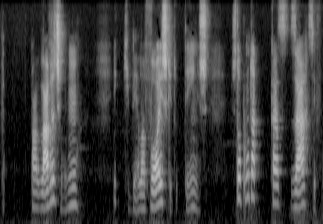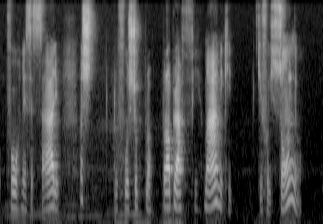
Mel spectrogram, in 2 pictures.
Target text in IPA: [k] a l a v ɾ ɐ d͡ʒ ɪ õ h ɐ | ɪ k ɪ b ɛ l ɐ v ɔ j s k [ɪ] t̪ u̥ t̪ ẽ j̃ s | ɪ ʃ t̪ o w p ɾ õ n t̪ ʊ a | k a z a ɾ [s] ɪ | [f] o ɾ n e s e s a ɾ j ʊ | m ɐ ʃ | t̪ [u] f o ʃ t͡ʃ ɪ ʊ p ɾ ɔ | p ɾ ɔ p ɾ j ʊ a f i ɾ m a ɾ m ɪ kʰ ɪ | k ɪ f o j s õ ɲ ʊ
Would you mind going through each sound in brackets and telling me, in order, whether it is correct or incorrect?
incorrect, correct, correct, correct, correct

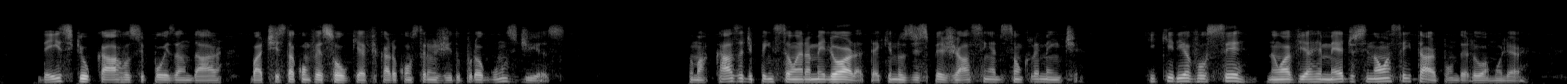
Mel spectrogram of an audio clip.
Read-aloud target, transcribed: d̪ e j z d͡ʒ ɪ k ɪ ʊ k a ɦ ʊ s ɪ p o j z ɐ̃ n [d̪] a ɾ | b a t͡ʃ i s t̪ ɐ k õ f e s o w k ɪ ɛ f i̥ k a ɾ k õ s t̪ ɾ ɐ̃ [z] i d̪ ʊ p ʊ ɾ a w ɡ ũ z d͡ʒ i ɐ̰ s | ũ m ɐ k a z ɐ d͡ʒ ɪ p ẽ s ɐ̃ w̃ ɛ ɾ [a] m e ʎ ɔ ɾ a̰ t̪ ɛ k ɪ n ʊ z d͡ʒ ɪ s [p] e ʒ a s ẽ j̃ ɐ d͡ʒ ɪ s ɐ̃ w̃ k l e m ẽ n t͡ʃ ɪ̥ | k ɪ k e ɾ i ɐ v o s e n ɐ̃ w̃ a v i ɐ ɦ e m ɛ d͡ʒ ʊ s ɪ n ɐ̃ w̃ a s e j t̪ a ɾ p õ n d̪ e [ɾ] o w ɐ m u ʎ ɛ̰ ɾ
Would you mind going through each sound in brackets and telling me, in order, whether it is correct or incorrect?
correct, incorrect, incorrect, correct, correct

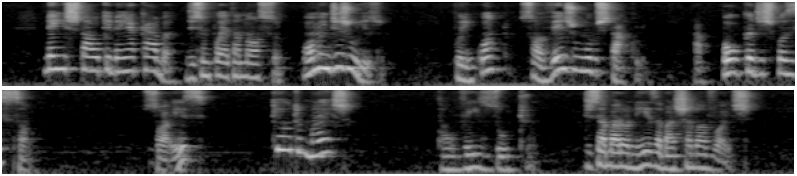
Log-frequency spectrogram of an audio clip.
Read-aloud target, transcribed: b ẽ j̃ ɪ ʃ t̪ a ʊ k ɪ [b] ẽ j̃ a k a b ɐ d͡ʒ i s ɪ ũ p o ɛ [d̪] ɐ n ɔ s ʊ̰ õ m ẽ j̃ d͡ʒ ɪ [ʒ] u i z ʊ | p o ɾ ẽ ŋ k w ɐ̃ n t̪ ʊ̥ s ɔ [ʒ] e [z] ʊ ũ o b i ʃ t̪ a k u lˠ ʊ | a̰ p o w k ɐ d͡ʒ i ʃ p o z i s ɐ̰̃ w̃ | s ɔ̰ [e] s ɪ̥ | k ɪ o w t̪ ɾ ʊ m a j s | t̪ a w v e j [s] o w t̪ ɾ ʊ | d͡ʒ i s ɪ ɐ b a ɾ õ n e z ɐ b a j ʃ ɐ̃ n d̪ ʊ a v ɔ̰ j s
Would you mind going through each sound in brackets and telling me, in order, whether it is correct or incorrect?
correct, incorrect, correct, incorrect, incorrect, correct, incorrect

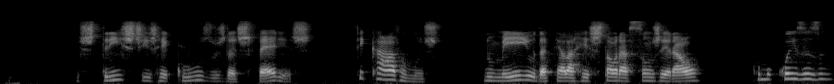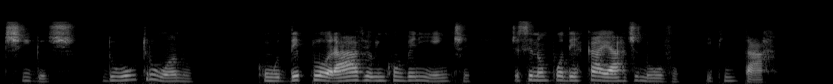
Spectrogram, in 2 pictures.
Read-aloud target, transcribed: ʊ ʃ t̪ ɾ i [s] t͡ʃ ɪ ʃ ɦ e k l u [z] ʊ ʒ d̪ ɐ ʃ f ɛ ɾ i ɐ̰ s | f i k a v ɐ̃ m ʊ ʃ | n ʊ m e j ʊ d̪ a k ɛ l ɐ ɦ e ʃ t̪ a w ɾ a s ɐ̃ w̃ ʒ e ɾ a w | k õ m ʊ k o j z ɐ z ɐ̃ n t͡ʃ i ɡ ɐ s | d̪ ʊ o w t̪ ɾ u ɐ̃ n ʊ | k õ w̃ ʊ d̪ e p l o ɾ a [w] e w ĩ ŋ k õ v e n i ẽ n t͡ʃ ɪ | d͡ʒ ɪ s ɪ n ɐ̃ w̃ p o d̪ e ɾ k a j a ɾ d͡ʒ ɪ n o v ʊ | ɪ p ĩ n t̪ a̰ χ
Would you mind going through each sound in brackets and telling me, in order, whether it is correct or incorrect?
incorrect, correct, incorrect

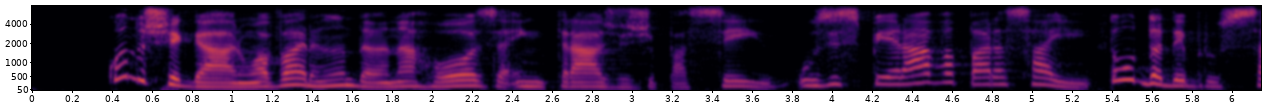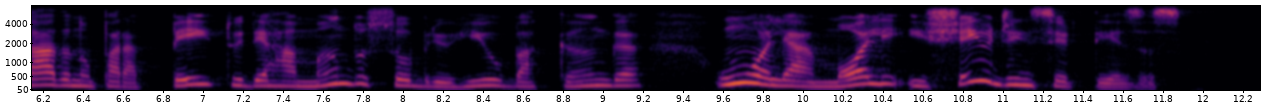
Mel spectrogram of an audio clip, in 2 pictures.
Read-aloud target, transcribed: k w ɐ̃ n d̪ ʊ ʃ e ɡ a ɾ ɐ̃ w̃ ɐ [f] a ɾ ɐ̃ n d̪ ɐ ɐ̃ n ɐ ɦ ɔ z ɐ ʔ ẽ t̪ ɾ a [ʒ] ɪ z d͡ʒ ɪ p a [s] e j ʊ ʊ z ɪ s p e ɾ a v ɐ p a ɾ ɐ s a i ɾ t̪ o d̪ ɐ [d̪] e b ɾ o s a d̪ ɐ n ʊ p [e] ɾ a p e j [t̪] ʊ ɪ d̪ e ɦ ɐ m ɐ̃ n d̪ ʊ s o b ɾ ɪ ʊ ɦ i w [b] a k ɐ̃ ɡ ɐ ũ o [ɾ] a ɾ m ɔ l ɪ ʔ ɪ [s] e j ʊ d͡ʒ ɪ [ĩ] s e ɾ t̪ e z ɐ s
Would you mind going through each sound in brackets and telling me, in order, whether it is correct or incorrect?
incorrect, correct, correct, correct, incorrect, correct, correct, incorrect, incorrect, correct

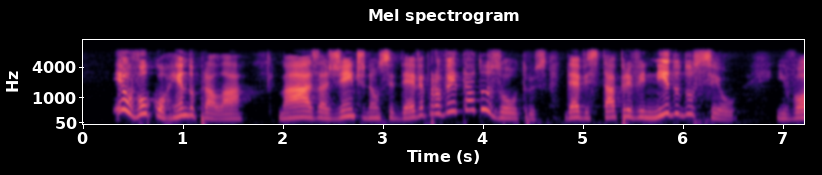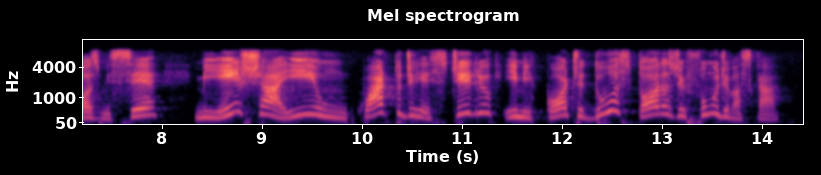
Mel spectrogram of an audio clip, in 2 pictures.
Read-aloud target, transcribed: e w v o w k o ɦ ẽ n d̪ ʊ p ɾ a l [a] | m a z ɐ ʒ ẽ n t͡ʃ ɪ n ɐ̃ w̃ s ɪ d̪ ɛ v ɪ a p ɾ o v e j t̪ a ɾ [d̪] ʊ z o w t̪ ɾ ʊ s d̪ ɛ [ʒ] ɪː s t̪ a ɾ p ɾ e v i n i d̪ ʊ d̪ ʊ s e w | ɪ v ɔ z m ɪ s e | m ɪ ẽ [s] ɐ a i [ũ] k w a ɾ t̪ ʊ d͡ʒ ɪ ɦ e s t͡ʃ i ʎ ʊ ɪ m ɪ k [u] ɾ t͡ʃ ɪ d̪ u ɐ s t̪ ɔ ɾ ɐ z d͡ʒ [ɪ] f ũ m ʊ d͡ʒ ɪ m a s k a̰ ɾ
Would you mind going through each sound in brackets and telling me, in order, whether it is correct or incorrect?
correct, correct, incorrect, incorrect, correct, incorrect, correct

